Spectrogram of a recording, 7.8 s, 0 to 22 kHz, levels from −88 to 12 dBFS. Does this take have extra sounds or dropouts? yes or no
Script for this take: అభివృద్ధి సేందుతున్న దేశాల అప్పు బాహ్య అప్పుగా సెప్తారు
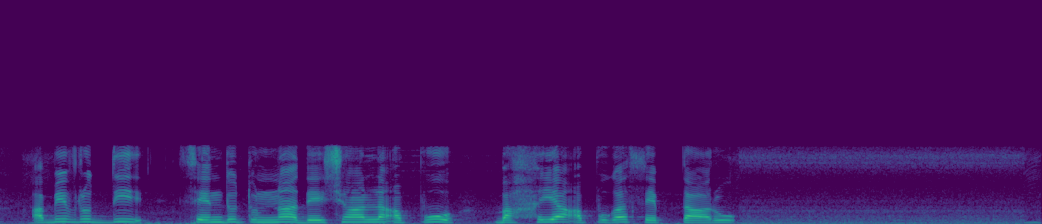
no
